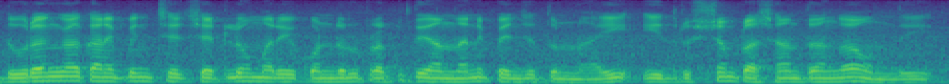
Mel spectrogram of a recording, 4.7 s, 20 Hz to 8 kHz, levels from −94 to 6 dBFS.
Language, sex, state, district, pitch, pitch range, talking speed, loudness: Telugu, female, Telangana, Mahabubabad, 125 Hz, 120-140 Hz, 150 wpm, -19 LUFS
